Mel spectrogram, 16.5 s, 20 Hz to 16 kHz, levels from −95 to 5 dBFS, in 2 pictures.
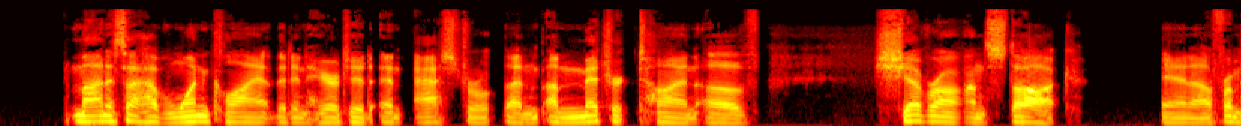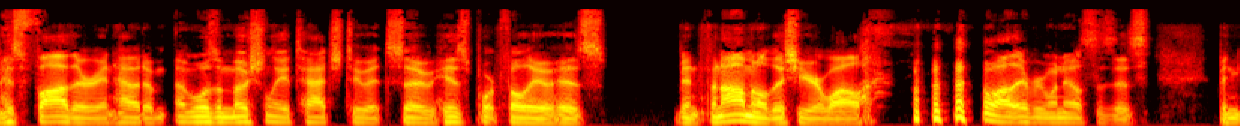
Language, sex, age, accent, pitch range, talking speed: English, male, 30-49, American, 95-110 Hz, 150 wpm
